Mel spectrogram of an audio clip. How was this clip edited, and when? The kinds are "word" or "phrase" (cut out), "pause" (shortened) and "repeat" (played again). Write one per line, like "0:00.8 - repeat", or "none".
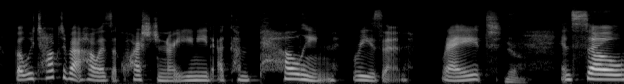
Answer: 0:03.4 - pause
